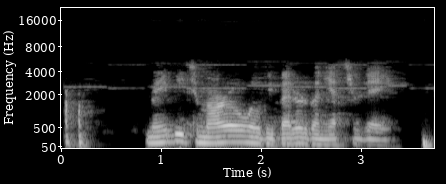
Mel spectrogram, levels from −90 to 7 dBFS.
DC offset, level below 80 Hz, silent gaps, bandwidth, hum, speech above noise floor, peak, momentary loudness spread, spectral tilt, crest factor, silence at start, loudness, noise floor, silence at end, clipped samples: under 0.1%; -46 dBFS; none; 5.4 kHz; none; 40 dB; -4 dBFS; 15 LU; -11 dB/octave; 18 dB; 0.05 s; -21 LUFS; -60 dBFS; 0 s; under 0.1%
